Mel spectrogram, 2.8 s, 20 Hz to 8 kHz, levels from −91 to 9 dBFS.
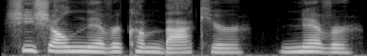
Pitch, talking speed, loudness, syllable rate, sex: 185 Hz, 130 wpm, -18 LUFS, 4.1 syllables/s, female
